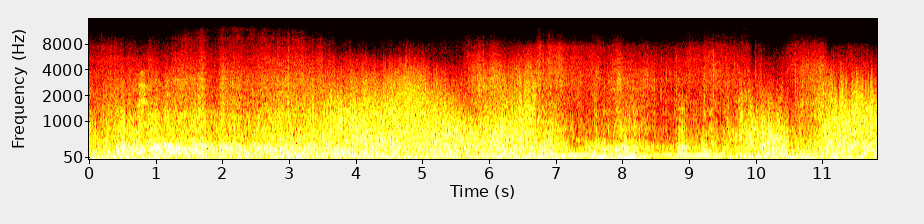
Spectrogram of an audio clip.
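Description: Wind buffeting the microphone at speed, mixed with a Burton Custom X snowboard's edge scraping and hissing over the snow while riding downhill. The rush eases briefly about two-thirds of the way through.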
